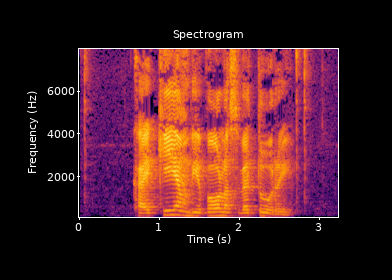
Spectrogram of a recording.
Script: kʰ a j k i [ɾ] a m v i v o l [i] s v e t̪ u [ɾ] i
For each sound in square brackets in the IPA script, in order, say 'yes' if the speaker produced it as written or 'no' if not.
no, no, yes

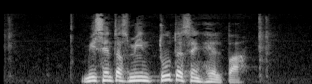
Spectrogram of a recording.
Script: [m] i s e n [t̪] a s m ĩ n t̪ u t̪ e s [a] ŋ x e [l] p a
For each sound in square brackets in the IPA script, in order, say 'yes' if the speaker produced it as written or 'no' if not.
yes, yes, no, yes

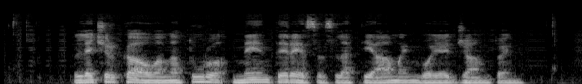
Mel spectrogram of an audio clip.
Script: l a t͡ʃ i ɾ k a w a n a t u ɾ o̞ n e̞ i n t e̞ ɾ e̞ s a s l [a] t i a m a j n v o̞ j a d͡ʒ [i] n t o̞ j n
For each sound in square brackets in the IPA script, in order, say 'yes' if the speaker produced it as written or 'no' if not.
yes, no

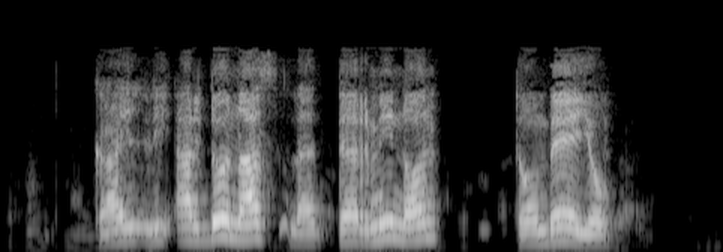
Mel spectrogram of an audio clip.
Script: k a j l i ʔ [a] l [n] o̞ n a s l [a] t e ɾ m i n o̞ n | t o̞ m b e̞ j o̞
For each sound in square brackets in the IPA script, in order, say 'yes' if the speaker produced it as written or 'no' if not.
yes, no, yes

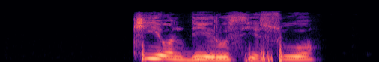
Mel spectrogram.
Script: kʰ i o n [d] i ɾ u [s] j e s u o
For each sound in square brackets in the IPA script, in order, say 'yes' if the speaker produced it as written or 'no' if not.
yes, yes

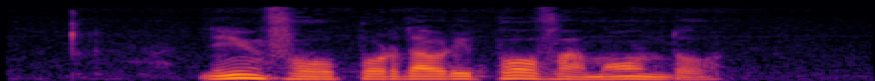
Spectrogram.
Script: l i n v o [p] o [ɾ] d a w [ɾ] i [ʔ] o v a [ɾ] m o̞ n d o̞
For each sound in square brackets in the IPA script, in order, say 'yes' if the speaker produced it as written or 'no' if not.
yes, yes, yes, no, no

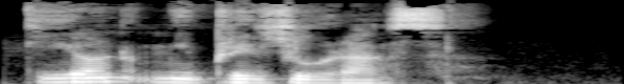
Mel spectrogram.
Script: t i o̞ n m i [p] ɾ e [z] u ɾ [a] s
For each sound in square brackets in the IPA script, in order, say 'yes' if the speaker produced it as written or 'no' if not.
yes, yes, yes

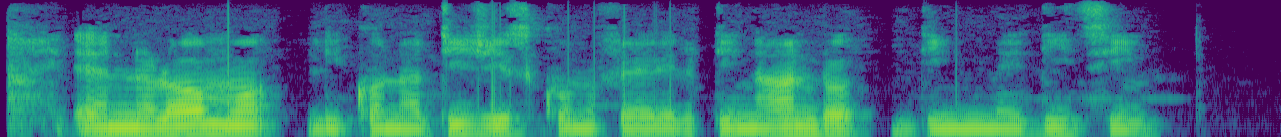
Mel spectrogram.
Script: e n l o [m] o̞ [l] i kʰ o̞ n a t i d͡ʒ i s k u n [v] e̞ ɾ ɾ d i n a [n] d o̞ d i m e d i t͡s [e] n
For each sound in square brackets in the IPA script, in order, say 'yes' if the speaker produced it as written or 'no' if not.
yes, yes, no, yes, no

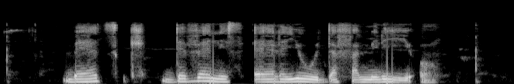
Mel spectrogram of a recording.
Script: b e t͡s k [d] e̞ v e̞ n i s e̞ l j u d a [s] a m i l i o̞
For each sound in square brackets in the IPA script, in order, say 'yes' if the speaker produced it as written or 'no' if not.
yes, no

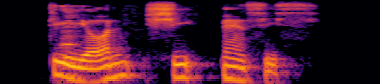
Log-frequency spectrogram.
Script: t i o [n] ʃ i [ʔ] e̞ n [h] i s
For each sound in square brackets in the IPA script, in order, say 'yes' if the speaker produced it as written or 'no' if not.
yes, no, no

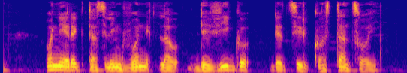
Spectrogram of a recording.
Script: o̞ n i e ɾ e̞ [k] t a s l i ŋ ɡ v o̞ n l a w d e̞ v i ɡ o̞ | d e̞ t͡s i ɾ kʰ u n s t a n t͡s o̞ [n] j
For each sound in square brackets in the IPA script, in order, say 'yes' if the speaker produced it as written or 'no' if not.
yes, no

